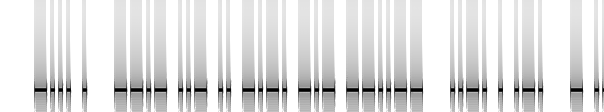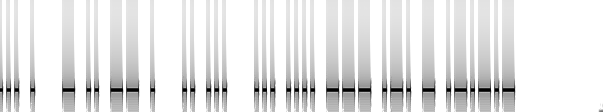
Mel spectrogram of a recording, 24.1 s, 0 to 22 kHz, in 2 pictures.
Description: Morse code, heard as a keyed tone, about 15 wpm, 700 Hz. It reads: BE QUICK, FER THE TIME IS SHORT.
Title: Sentences from Top 500 Words and Abbreviations 15wpm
